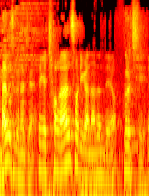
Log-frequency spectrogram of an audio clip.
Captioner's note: A clear ding resonates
